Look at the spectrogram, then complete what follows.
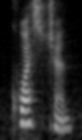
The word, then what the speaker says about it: Question: i o n이 오죠 그런데 s의 뒤에 이렇게 TI 쓰 면 이때 TI에는 어떻게 소리가 난다고요 천 이렇게 소리가 나죠 자 발음 해 보겠습니다 질문 Question Question 좋습니다 같이 써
